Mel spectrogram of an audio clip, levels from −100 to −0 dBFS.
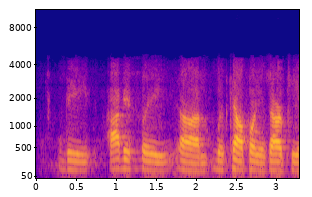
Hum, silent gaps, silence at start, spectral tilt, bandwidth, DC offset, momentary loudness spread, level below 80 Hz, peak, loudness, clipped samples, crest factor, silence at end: none; none; 0.3 s; -11.5 dB/octave; 4.7 kHz; under 0.1%; 10 LU; -54 dBFS; -4 dBFS; -23 LUFS; under 0.1%; 20 dB; 0 s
